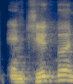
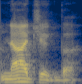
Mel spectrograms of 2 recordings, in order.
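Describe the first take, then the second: First: It begins with a plain N sound. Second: It begins with an N plus a vowel. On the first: The speaker calls it right. "says Njigba" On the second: The speaker calls it wrong. "not Najigba"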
